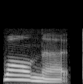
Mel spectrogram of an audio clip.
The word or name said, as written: walnut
